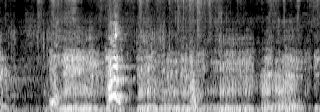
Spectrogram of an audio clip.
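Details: Dogs, pit bulls and a Malinois, wrestling over a squeaky toy in a yard, give a steady low growling snarl with a single bright squeak of the toy in the middle.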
